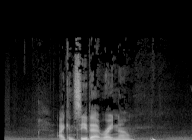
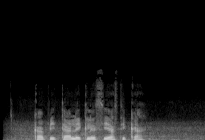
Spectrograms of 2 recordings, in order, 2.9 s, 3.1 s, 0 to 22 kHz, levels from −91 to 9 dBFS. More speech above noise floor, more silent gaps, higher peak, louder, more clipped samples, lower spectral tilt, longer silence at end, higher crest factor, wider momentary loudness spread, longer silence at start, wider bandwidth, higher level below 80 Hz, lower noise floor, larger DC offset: about the same, 27 dB vs 27 dB; neither; first, -2 dBFS vs -6 dBFS; about the same, -21 LUFS vs -21 LUFS; neither; second, -4 dB/octave vs -8.5 dB/octave; second, 0.55 s vs 0.8 s; about the same, 20 dB vs 16 dB; first, 16 LU vs 8 LU; second, 0.15 s vs 0.5 s; first, 16 kHz vs 7.8 kHz; first, -38 dBFS vs -50 dBFS; about the same, -47 dBFS vs -46 dBFS; neither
